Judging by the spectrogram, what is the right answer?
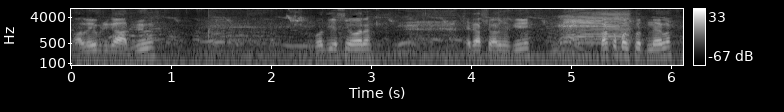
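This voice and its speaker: A man's voice: on the high side, fairly quick. A man walking an outdoor goat market with his phone, chatting with sellers about prices and relaying them to viewers. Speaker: vlogger touring a livestock market. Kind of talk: casual on-the-spot market walkthrough. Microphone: phone camera held by the speaker. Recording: noisy outdoor market with crowd. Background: crowd chatter and bleating animals.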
